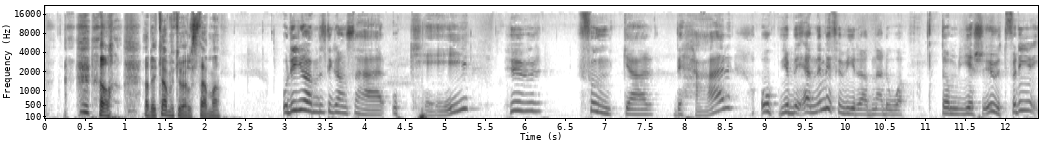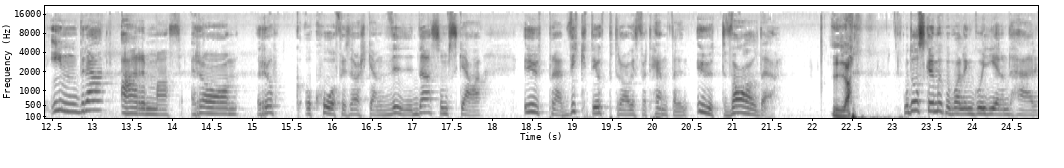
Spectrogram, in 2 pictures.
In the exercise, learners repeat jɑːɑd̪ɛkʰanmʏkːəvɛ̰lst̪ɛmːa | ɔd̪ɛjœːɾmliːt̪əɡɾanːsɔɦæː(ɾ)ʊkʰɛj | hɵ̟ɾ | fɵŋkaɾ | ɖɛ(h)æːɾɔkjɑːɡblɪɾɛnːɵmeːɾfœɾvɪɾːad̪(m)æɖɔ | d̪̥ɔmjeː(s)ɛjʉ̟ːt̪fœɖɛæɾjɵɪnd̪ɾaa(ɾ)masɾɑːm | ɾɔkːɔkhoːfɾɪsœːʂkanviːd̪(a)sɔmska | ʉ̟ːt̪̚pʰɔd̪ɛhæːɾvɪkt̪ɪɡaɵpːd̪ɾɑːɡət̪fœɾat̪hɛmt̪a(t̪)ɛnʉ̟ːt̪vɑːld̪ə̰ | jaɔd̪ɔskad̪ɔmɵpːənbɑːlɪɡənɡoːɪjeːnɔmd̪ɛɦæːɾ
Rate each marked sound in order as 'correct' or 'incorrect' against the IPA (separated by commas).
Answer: correct, correct, incorrect, incorrect, correct, correct, incorrect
